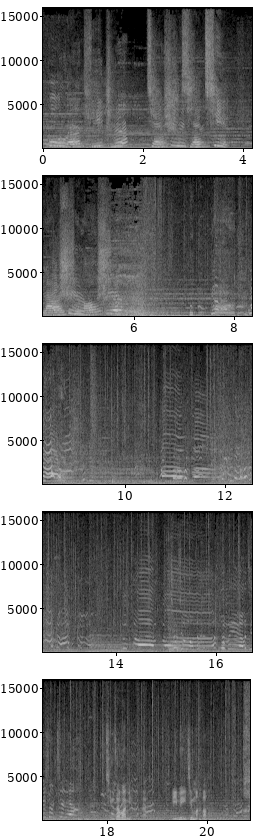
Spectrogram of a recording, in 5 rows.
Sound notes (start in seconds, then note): 7.5 scream; 9.0 sob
